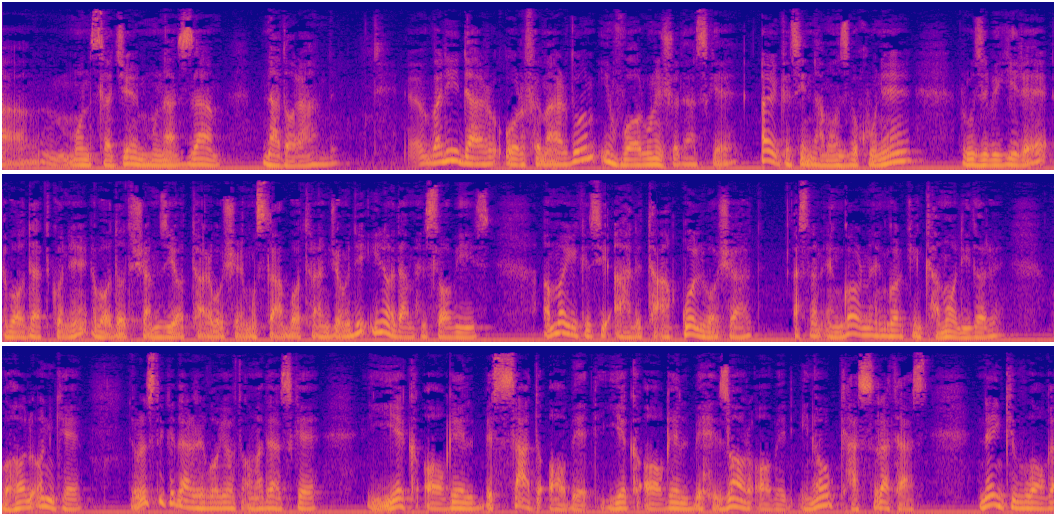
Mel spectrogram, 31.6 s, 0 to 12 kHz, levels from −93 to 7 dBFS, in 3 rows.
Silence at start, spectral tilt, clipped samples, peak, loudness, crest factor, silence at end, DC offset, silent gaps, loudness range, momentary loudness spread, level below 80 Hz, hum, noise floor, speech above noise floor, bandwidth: 0 s; -5.5 dB/octave; under 0.1%; -6 dBFS; -23 LUFS; 16 dB; 0 s; under 0.1%; none; 2 LU; 9 LU; -38 dBFS; none; -45 dBFS; 22 dB; 10.5 kHz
